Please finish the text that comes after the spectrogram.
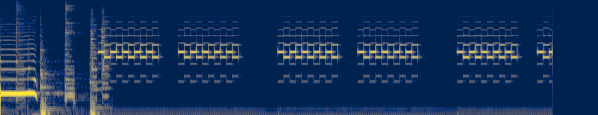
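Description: A phone rings loudly in repeated electronic bursts with short pauses between them, after a brief jumble of sounds at the start.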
